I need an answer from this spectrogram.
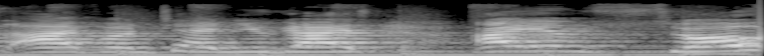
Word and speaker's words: iPhone X: as the iPhone X it is spelled iPhone X pronounced iphone 10 you guys I am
